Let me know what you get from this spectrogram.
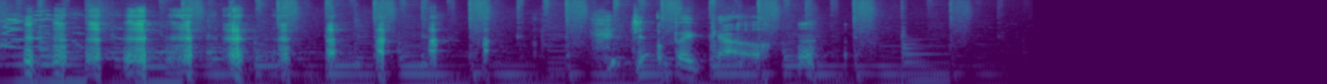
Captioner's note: laugh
